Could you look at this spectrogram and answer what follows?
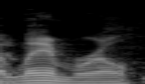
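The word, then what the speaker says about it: Lamaril: Gaz and Lamoral? Is that his? – Lamoral? – Yeah. – Mm-hmm. Yeah. – Lamoral? – Lamoral? Yeah, Lamoral. That's how you say it.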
